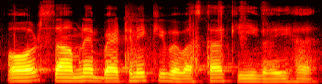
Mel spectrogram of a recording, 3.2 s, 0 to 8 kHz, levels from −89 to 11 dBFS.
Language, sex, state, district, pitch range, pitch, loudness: Hindi, male, Bihar, Patna, 105-130 Hz, 120 Hz, -18 LUFS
